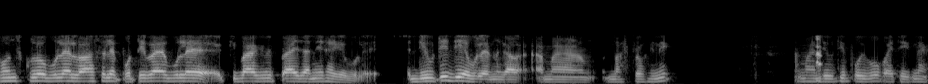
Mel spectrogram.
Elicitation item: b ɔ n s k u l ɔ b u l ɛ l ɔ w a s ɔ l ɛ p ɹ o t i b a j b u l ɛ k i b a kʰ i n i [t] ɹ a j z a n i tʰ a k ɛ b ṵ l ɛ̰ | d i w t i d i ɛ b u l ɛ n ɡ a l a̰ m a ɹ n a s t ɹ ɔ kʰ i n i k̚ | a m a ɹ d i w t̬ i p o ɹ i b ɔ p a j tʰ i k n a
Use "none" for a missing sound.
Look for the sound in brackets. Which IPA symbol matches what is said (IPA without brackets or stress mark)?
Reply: p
